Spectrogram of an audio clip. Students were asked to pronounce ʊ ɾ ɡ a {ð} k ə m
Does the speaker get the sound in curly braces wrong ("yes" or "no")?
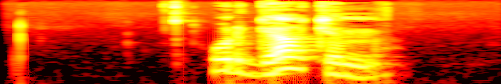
yes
